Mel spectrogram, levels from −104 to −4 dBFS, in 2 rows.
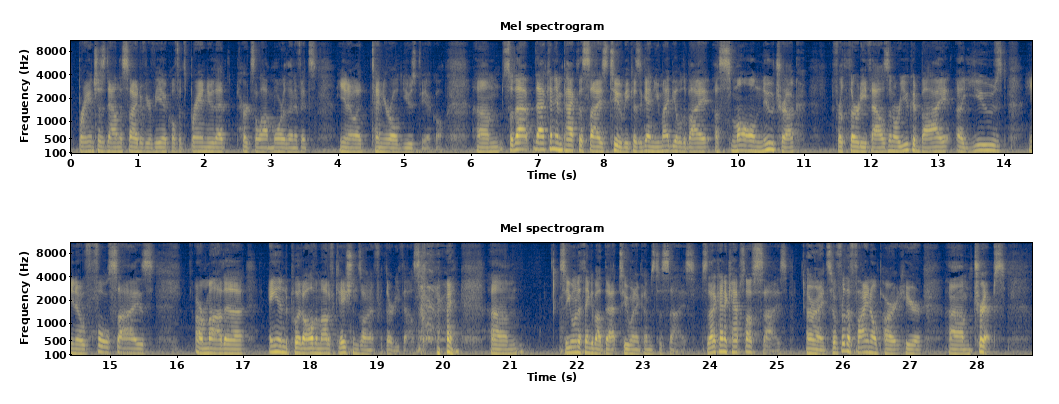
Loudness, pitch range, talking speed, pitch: -30 LUFS, 120-145 Hz, 210 wpm, 130 Hz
